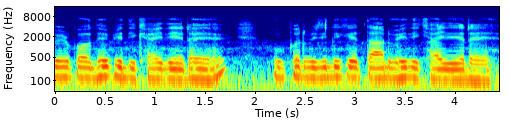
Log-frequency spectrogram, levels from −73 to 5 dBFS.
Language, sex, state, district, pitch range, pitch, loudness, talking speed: Hindi, male, Chhattisgarh, Bastar, 115-130 Hz, 120 Hz, -16 LUFS, 200 wpm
